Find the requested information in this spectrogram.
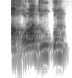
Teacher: خا اور را کو موٹا اور پر کر کے پڑھا جا رہا ہے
